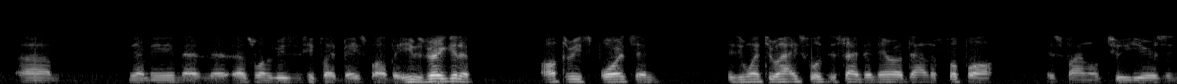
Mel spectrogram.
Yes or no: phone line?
yes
